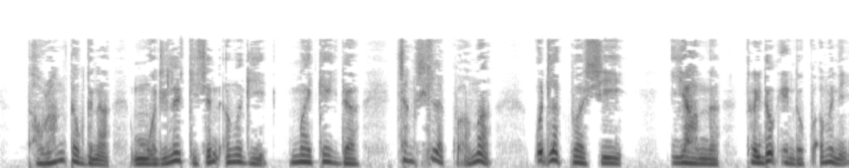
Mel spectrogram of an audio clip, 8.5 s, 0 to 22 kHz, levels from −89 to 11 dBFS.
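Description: From start to finish the speech sounds dull and smeared, with nothing above about 8.3 kHz, and two layers of coding damage mix in it: watery, swirling artefacts plus a second layer of grainy roughness. This is likely transcoding between lossy codecs. The artefacts point to a low-rate MP3 stage, around 32 kbit/s, followed by AAC-LC at a similar rate. The second codec wasted bits re-encoding the first codec's damage, and the lower cut-off persisted.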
